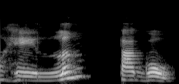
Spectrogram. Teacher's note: O lã é a antepenúltima, então ele é a sílaba mais forte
